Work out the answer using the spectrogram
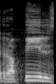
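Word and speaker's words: repeal: इसको प्रोनाउंस किया जाता है रपील से, ठीक है।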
